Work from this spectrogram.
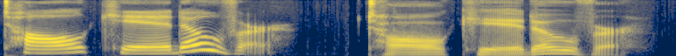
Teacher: Link it with a flap T, American style, id over. So together, tall kid over.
